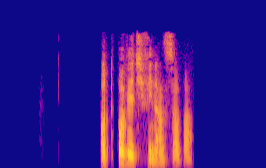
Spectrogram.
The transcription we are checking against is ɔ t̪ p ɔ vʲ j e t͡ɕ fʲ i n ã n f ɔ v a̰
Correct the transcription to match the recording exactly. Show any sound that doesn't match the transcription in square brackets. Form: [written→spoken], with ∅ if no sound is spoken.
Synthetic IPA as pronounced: ɔ t̪ p ɔ vʲ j e t͡ɕ fʲ i n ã n [f→s] ɔ v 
